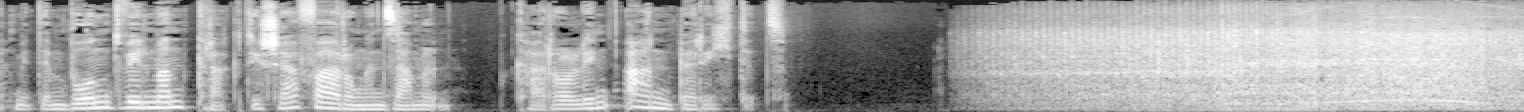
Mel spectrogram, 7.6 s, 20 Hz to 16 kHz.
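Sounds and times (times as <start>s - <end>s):
speech: 0.0s - 4.0s
New Holland 110 horsepower diesel tractor starting and running in Bern, Switzerland: 4.8s - 7.6s.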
